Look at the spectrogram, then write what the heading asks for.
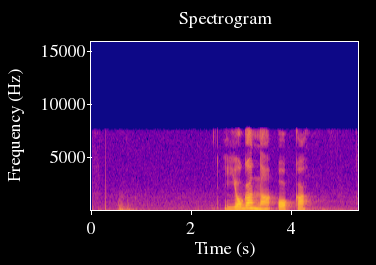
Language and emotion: Russian, neutral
